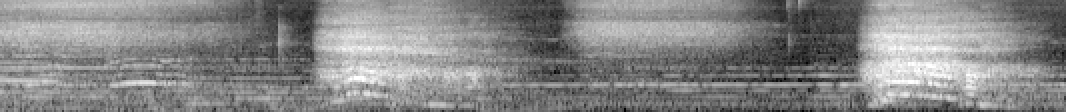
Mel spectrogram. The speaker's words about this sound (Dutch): En daarom raad ik je aan nu een paar keer diep in en uit te ademen. Samen met mij.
